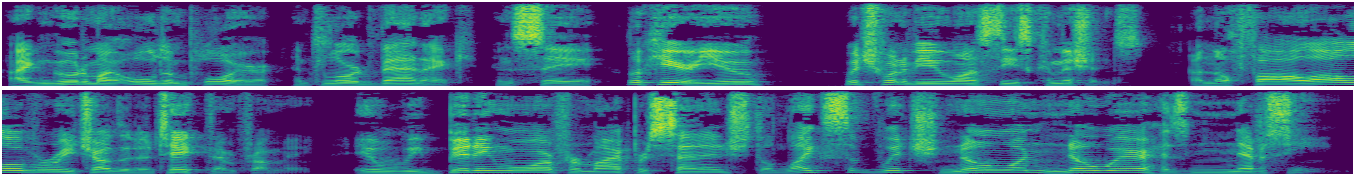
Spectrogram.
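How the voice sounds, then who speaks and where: A man's voice: a little high, lively intonation, normal speed, voice pushed up, natural voice. Scotty, a man voicing a tipsy boastful clerk. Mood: rambling tipsy. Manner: boastful, rambling, slurring slips. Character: tipsy rambling male clerk.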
